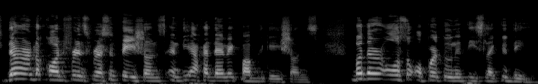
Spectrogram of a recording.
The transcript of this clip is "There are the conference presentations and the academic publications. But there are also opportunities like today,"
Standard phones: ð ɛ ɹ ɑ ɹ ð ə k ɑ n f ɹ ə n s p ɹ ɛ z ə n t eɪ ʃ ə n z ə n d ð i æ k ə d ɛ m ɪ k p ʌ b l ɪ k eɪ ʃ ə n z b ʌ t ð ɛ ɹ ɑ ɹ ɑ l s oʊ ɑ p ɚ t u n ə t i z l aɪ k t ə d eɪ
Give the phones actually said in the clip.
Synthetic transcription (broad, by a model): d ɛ ɹ ɑ ɹ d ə k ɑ n f ɹ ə n s p ɹ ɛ s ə n t eɪ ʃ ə n s ə n d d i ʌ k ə d ɛ m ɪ k p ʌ b l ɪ k eɪ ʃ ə n s b ʌ t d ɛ ɹ ɑ ɹ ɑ l s oʊ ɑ p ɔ t u n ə t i s l aɪ k t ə d eɪ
